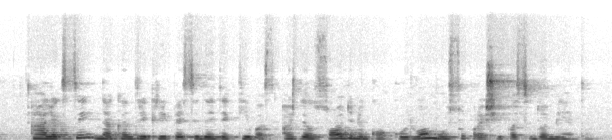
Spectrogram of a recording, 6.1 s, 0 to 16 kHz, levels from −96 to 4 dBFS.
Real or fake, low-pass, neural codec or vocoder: real; 14.4 kHz; none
